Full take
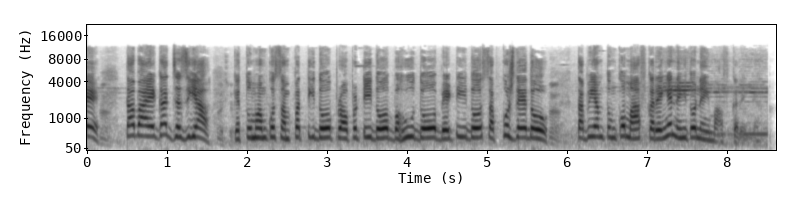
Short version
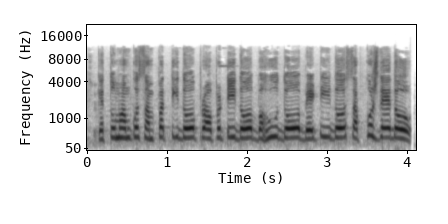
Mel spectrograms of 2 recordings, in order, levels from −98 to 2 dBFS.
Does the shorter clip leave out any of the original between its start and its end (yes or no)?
no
